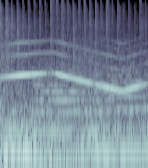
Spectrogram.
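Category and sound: vehicle, ambulance sirens wailing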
